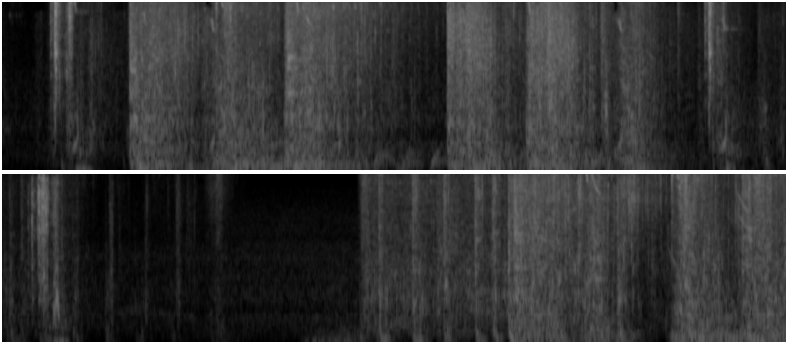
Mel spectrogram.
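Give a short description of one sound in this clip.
A pickaxe strikes rock with sharp, repeated clanks.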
